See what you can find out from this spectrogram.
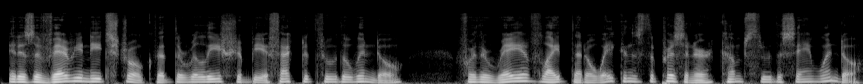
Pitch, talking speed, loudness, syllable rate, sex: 115 Hz, 200 wpm, -19 LUFS, 5.3 syllables/s, male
